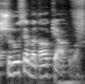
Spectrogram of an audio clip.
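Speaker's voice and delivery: plain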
